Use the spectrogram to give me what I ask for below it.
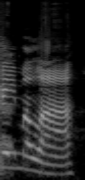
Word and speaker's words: Kamala: Kamala, cat. It's very simple.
